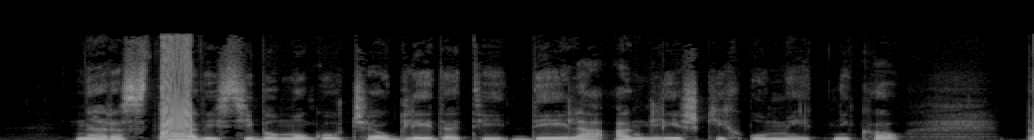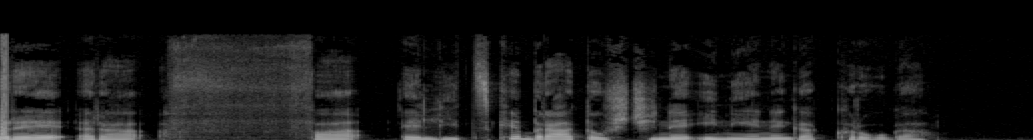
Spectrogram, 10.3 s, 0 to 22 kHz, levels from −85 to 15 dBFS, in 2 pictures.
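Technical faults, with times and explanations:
0.81–0.96 s and 5.17–5.20 s, integer overflow: loud speech peaks crack violently just before "si bo mogoče ogledati" and again before "prerafaelitske bratovščine in". The signal was driven past the largest integer, by about 4 dB and then about 1 dB, and it wrapped to the opposite sign. Each peak flips across the full range. Clipping would flatten those peaks into a dull buzz. Here the flips sound as sharp snaps, the first longer and harsher.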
